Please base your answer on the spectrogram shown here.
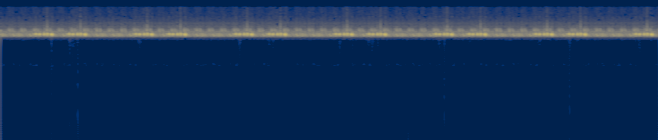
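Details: Crickets in a calming deep-sleep soundscape: high, bright pulsed chirps arriving in paired bursts roughly every one and a half seconds, steady and regular, with no other animals, voices or music and no low background sound.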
